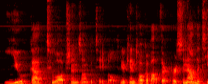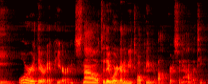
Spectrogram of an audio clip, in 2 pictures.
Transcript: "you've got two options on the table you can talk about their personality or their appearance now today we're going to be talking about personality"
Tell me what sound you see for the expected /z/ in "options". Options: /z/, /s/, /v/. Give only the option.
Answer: /z/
